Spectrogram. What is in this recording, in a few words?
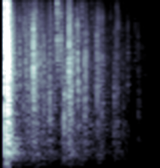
Impact Wood Crash Mic On Floor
